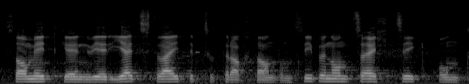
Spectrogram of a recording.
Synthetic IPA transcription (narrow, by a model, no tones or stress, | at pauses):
somɪtɡ̥eːənviːɾjɛt͡stvaɪtət͡sutɾɑktʰɑntʊmz̥iːbənʊntsɛçt͡sɪɡʊnt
